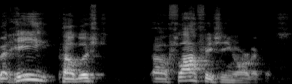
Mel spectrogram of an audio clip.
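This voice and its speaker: An ordinary speaking voice from a man, with lively intonation at a moderate pace. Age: 60s. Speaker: author and chemist. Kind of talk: interview conversation. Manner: conversational with self-corrections.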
